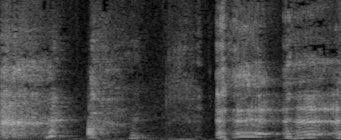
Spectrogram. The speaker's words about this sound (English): Can I cough now? Yes, you can. Cough all you want. Oh, I like this. Oh, we can all cough together.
